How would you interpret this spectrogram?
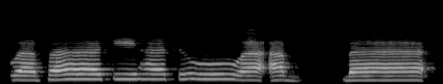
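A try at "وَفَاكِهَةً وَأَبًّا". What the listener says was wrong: kenapa kamu tuh suka domah ya? Wapakihato itu kan wapakihatau. Itu bukan tuh ya. Wafakihatan wa abba.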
